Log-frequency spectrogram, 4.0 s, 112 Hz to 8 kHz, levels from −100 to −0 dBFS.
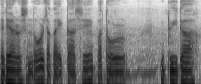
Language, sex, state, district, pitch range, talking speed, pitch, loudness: Nagamese, male, Nagaland, Dimapur, 105-125 Hz, 120 wpm, 110 Hz, -18 LUFS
